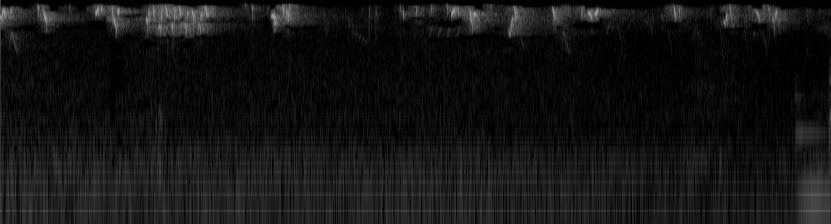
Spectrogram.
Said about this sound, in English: It referred specifically to the tiny cocked tail of the only wren of the Old World, once known simply as the wren, now called the Eurasian wren. It's a close cousin of the winter wren and the Pacific wren of the U.S.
